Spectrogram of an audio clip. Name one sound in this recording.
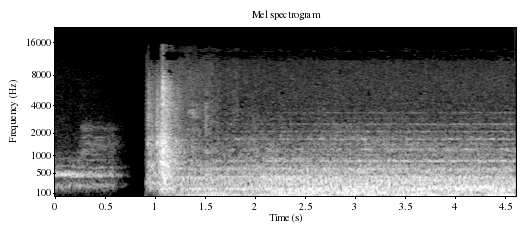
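A heavy door creaks open slowly.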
